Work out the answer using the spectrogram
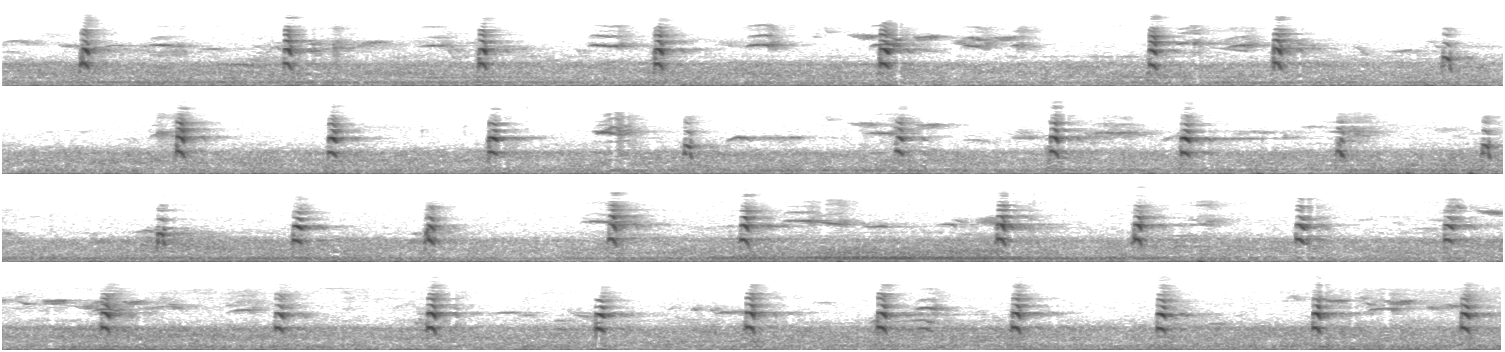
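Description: A wetland bird repeating a short, sharp call about once a second, with fainter twittering birdsong behind it.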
